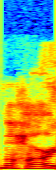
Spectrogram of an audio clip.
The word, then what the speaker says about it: Mahar: foreign ER I pronounce it Mahar you can call me anything you want I'm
